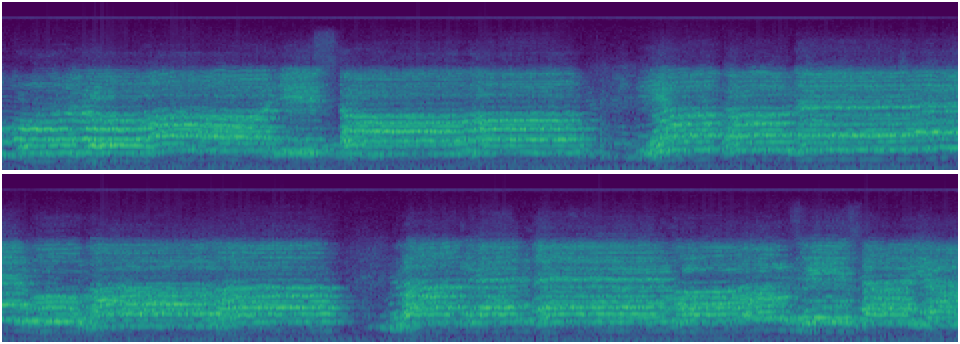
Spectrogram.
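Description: A group of people singing a Ukrainian Christmas carol (koliadka) together, in long held phrases with short pauses for breath between lines.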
